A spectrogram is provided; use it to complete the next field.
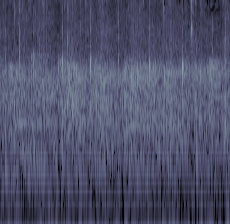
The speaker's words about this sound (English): Man, we got some golf clappers in the room.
